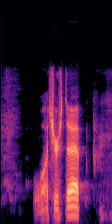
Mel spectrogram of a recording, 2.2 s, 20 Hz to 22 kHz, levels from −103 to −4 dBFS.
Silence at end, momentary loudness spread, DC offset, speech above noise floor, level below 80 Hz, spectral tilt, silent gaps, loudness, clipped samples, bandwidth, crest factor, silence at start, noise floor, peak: 0.2 s; 12 LU; under 0.1%; 36 dB; -74 dBFS; -4 dB/octave; none; -20 LUFS; under 0.1%; 7.6 kHz; 22 dB; 0.7 s; -57 dBFS; -2 dBFS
